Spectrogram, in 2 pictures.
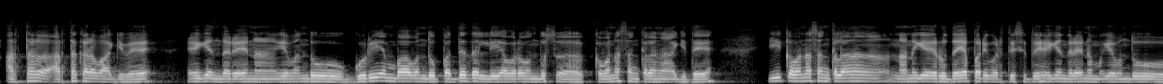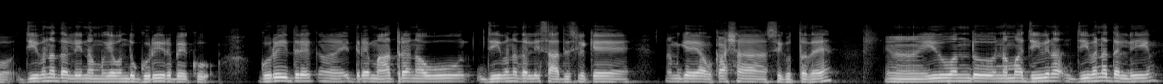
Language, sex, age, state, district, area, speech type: Kannada, male, 18-30, Karnataka, Bidar, urban, spontaneous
